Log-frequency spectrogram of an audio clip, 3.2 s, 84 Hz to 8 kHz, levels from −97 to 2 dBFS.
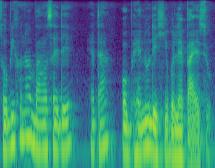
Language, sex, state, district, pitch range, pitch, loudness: Assamese, male, Assam, Sonitpur, 115-150 Hz, 135 Hz, -19 LUFS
